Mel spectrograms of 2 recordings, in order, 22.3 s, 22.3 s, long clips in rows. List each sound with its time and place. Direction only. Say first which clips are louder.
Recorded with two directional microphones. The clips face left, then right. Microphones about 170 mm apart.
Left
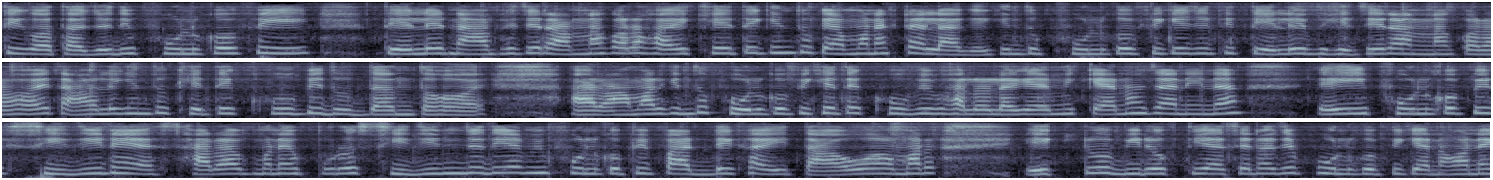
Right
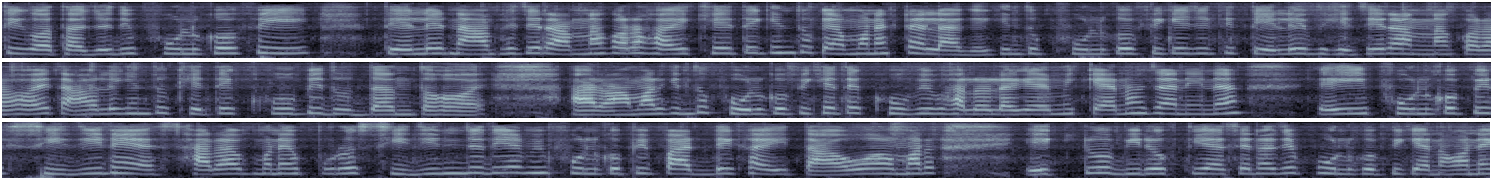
0.0 s speech: left 1 dB; 10° left (ahead or behind)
